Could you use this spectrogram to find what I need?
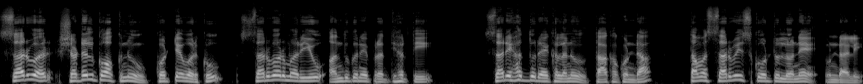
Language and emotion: Telugu, neutral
